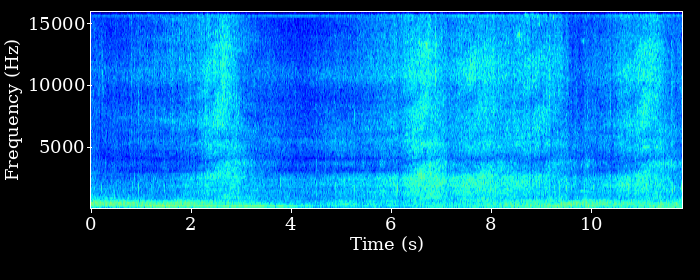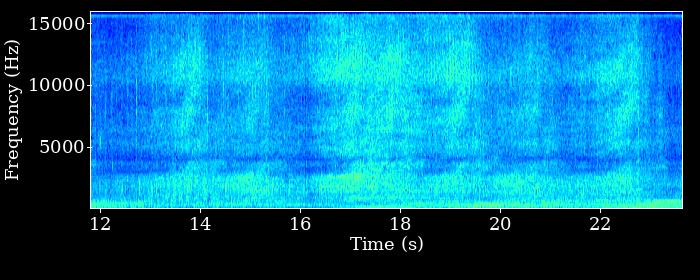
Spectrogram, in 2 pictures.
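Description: Rally car engines rev and whine as cars pass one after another.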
